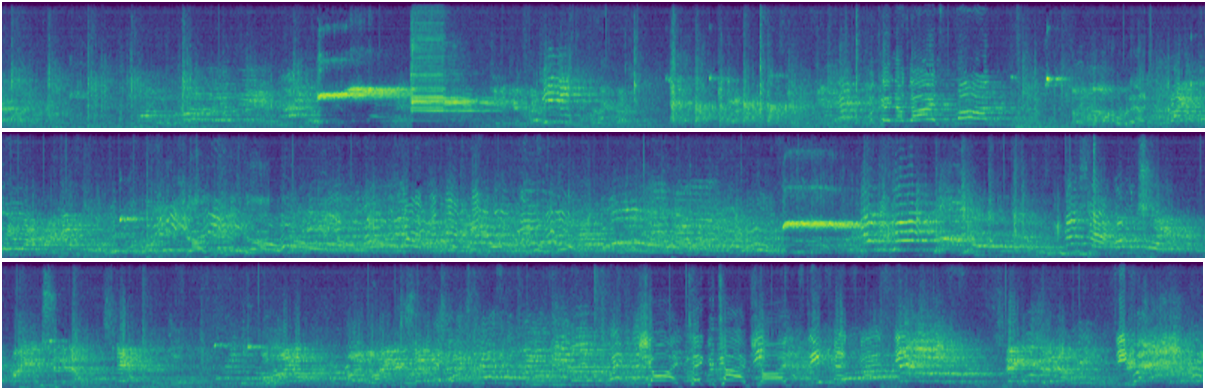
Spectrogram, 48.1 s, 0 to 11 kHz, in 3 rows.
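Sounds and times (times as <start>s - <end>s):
voices talking and shouting: 0.0s - 48.0s
referee's whistle blast: 4.2s - 6.6s, 26.4s - 27.5s.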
